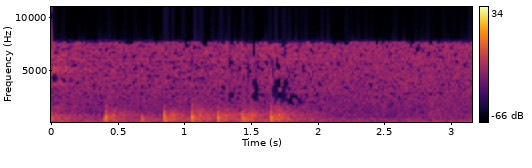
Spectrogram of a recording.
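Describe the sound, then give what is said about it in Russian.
Six quick, evenly spaced, sharp knocks on a door, followed by a quiet pause with only faint background noise. “кто-то стучится в дверь.”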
